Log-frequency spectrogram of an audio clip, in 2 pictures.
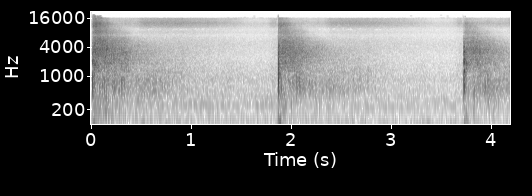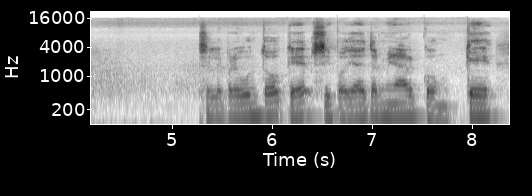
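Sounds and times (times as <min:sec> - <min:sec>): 
gunshots: 0:00.0 - 0:01.1, 0:01.8 - 0:02.9, 0:03.7 - 0:05.5
speech: 0:05.3 - 0:08.3.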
